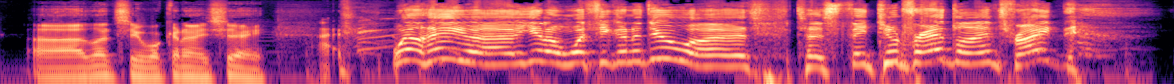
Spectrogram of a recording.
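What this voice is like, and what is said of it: High-pitched voice with a lisp. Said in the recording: “my impression ... contort into Jay Leno ... It's my Jay Leno ... Got to do a little lisp and a high-pitched voice.”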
